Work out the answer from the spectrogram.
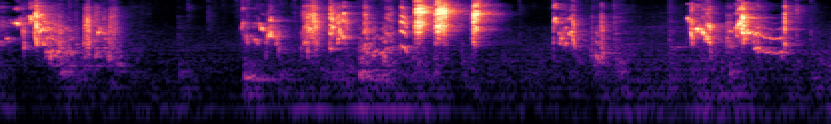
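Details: Caged budgerigar calls in three quick bursts of harsh, buzzy chirps and squawks, with a silent gap just after the first second.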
